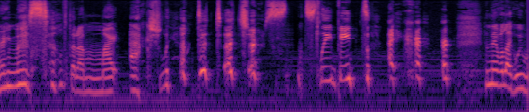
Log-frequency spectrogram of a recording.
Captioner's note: laughs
